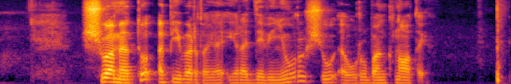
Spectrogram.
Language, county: Lithuanian, Klaipėda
